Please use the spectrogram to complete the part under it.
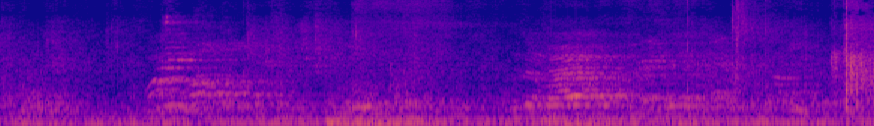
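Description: Young girls call out and shout in a large echoing gym.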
